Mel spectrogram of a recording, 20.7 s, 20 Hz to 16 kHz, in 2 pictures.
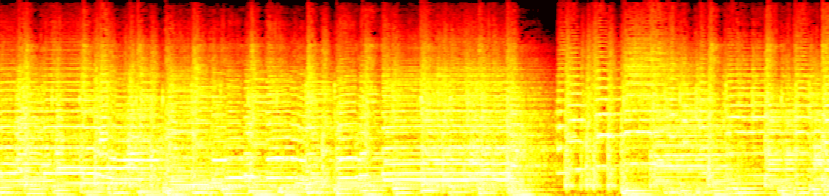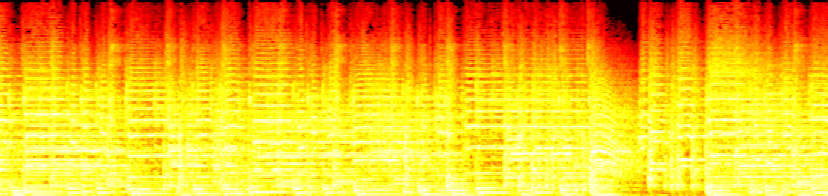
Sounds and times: Soundtrack music: 0.0s - 7.1s, 7.7s - 20.7s
Theme music: 0.0s - 20.7s.

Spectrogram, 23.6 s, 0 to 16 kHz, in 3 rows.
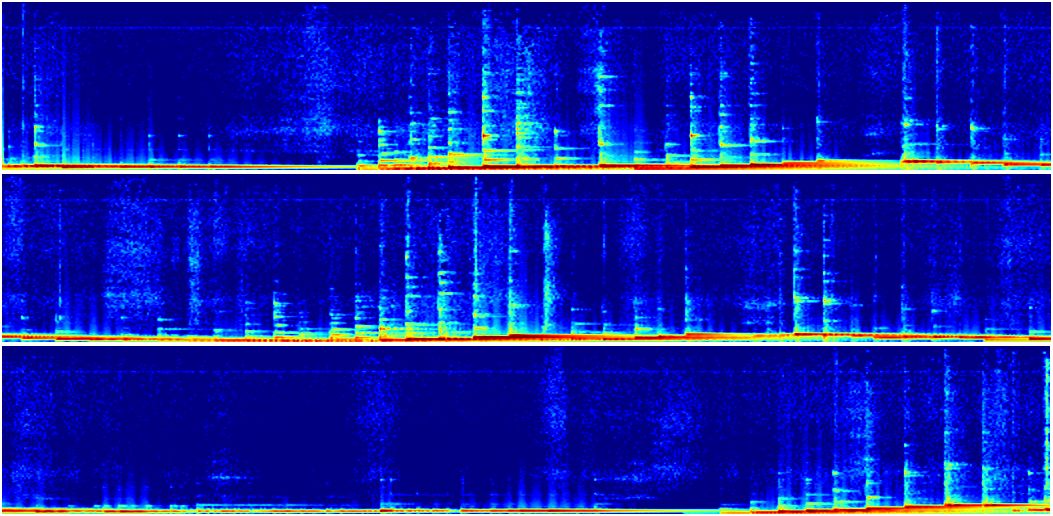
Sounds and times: Music: 0.0s - 23.5s.

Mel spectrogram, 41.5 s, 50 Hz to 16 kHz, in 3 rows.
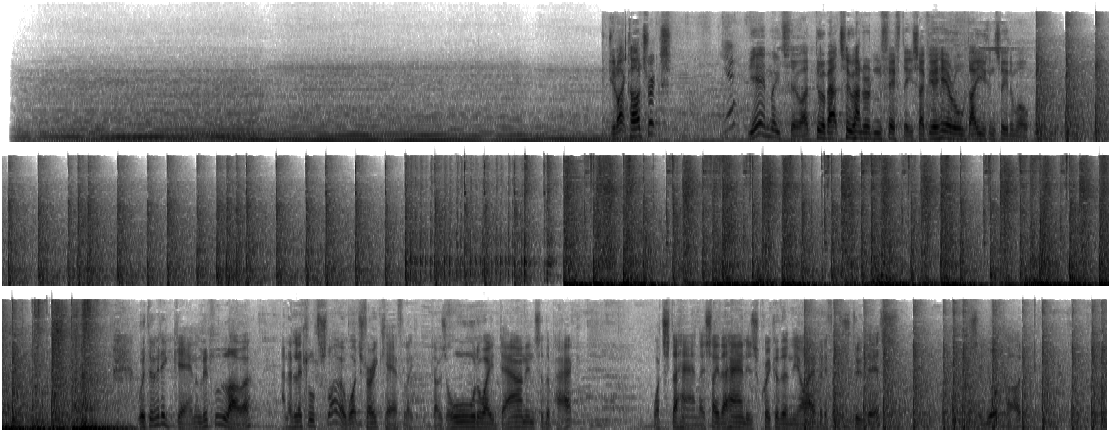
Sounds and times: Scary music: 0.2s - 8.6s.

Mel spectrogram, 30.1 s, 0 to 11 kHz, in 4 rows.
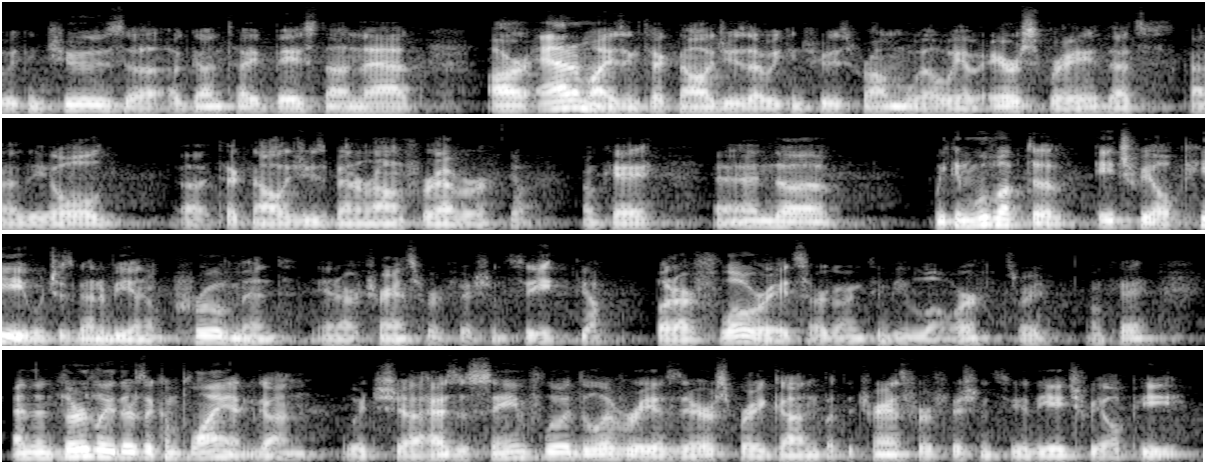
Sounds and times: Speech: 0.0s - 12.8s, 13.4s - 30.0s.

